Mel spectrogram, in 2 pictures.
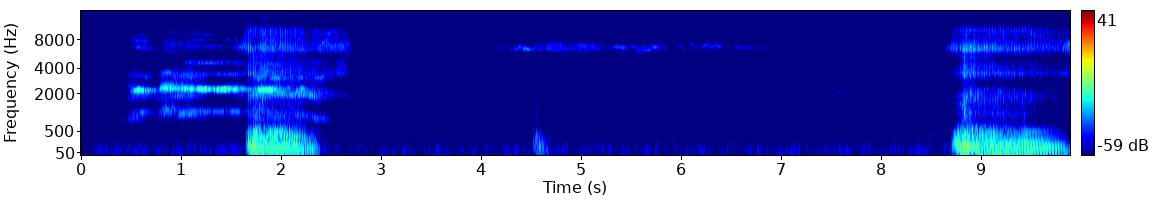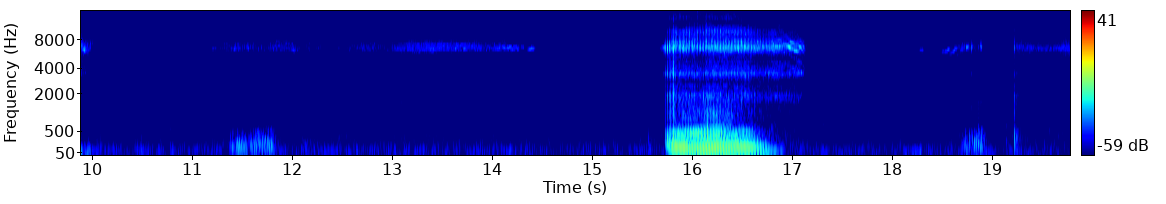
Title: funny dog snoring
